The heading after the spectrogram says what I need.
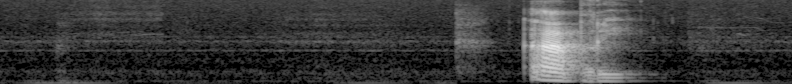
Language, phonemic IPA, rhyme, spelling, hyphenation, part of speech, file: Dutch, /aːˈbri/, -i, abri, abri, noun, Nl-abri.ogg
- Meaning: 1. shelter for public transport 2. protection from wind by a cyclist's or biker's wake 3. bomb shelter, bunker 4. rock shelter, rock overhang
